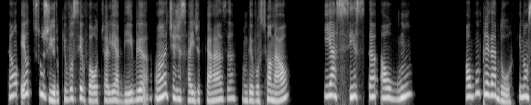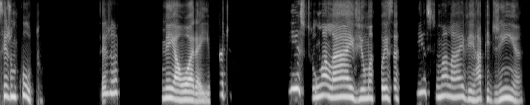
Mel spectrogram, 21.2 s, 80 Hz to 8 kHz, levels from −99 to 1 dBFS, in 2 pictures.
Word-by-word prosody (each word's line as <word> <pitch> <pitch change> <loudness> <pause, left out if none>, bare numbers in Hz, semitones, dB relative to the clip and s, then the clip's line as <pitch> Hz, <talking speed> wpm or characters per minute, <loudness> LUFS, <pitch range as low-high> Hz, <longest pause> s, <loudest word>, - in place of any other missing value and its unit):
Então 275 +4 -1
eu 315 - +3
te 335 - -16
sugiro 195 - +2
que 205 - -5
você 210 +2 -1
volte 170 -2 -3
a - - -1
ler 175 +2 0
a 170 - -1
bíblia 175 +8 -1
antes 240 +1 +2
de 200 -1 -1
sair 180 -2 -1
de 175 +1 -6
casa, 190 +6 -3
um 175 - -7
devocional, 175 - 0 0.7
e 265 +2 +2
assista 255 -1 0
algum 225 +6 +2 1.1
algum 260 +7 0
pregador 245 - +1
que 250 - -2
não 250 0 +4
seja 255 +1 +1
um 250 - +7
culto 235 - -2 1.2
seja 330 +1 0 0.9
meia 220 -3 +5
hora 180 -1 +5
aí 80 -1 -2 0.2
para 300 -1 -3
te 295 - -24 1.2
isso 435 -2 +3 0.2
um 245 +3 +1
live, 240 -5 +4
uma 215 0 +1
coisa 230 -1 -1 0.3
isso 345 -4 -6
uma 270 +3 +1
live 245 -7 -1
rapidinha, 195 -1 -1
220 Hz, 120 wpm, -22 LUFS, 180-255 Hz, 1.2 s, um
